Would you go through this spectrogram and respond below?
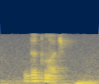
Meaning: noodle, macaroni
- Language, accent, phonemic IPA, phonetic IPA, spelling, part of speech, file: Armenian, Eastern Armenian, /dədˈmɑt͡ʃ/, [dədmɑ́t͡ʃ], դդմաճ, noun, Hy-դդմաճ.ogg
